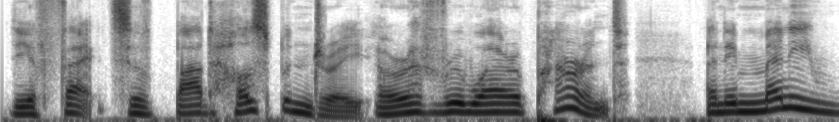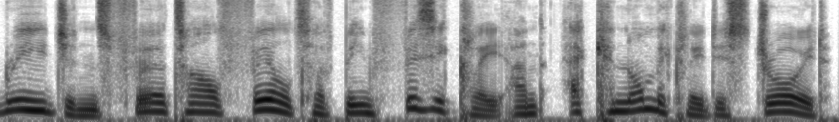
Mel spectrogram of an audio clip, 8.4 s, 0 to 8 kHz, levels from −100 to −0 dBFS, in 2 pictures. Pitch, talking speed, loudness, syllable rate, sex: 155 Hz, 145 wpm, -16 LUFS, 5.6 syllables/s, male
